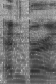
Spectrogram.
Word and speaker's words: Edinburgh: No, that's the wrong pronunciation. Edinburgh is the correct.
